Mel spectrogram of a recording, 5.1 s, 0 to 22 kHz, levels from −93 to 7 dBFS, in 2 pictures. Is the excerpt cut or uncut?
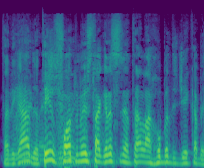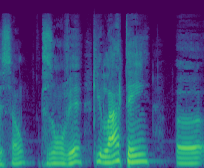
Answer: cut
